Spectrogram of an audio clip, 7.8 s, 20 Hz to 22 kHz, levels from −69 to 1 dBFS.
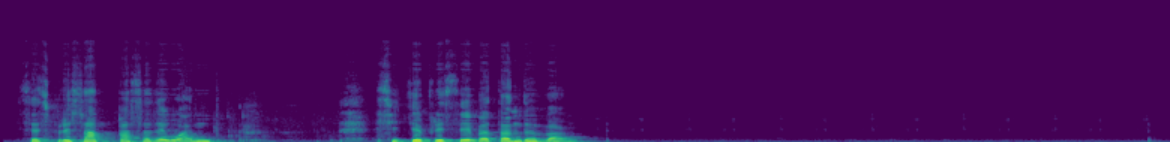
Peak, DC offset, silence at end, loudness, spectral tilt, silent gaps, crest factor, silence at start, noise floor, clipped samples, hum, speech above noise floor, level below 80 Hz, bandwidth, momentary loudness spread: -4 dBFS; under 0.1%; 3.9 s; -19 LUFS; -6 dB/octave; none; 20 dB; 0.2 s; -53 dBFS; under 0.1%; none; 34 dB; -52 dBFS; 15.5 kHz; 22 LU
